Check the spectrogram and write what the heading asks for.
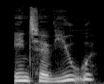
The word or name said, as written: interviewe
